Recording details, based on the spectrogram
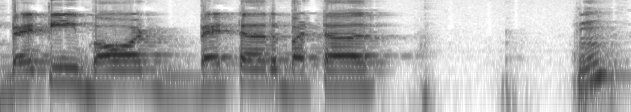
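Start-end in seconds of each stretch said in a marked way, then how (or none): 0.0-2.0 slow, each B crisp in Betty bought better butter; slow teaching of the B in Betty bought better butter; slow B sounds. Shown as a demonstration. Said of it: "all the similar sounds of B".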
